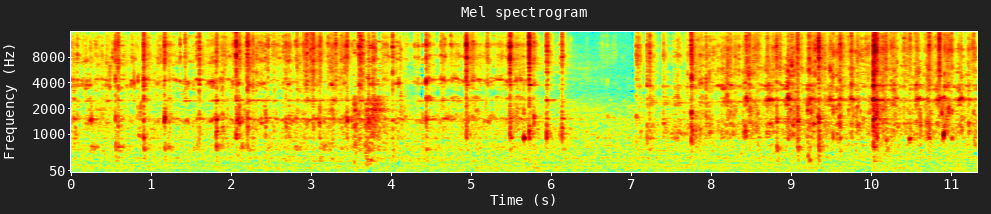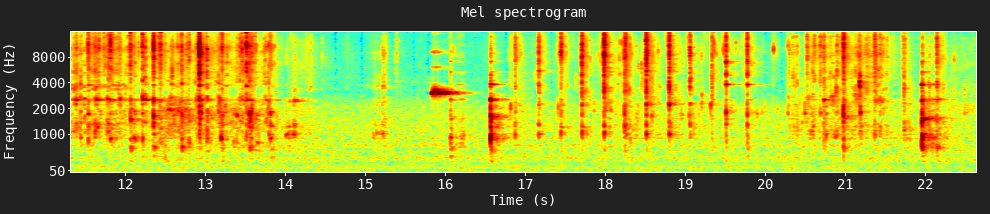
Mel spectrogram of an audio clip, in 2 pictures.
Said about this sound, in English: So whisk till it's fully incorporated.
